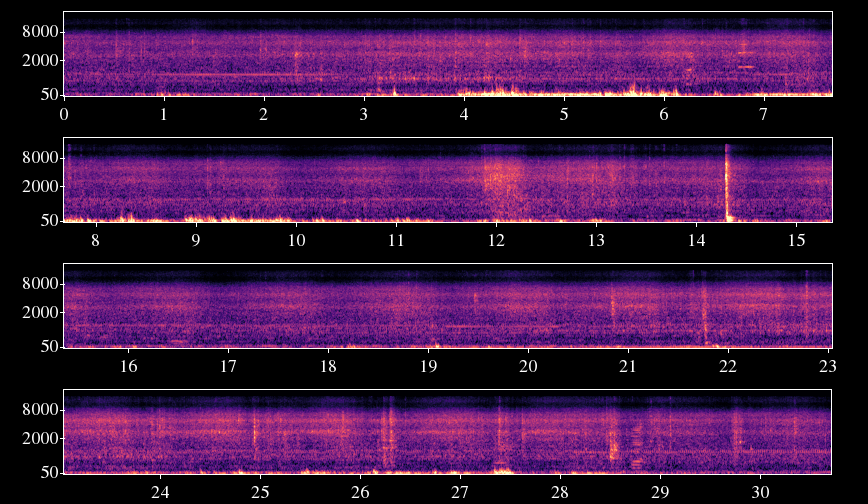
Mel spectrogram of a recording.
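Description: Wind buffeting the microphone in gusts, as a low rumble that rises and falls. Two sharp knocks about two seconds apart near the middle.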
